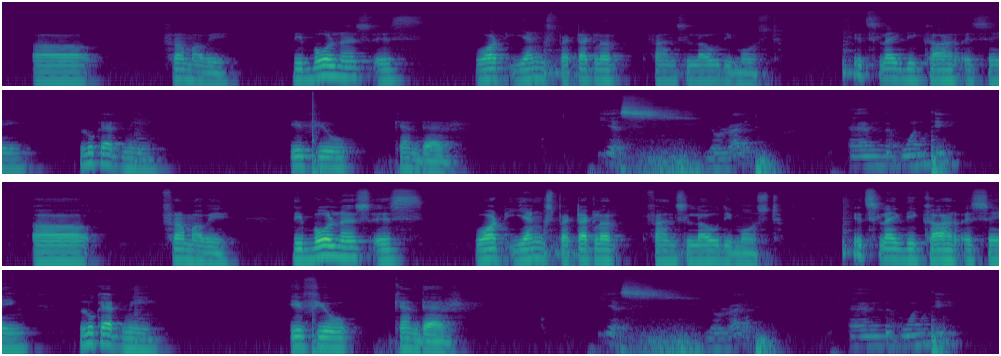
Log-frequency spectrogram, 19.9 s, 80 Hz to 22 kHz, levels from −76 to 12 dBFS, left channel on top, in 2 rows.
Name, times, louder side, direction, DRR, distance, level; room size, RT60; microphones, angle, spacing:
voice 1, 0.3-0.9 1.6-2.3 2.9-4.2 4.7-6.2 6.5-7.8 8.5-10.2 10.8-11.6 12.9-13.4 13.9-14.6, right 5 dB, 90° right, 0.6 m, -26 dB
sound 1, 5.4-5.7 8.4-8.7 11.3-11.6, equal, 45° right, 2.8 m, -45 dB
voice 2, 15.9-17.7 18.4-19.4, left 3 dB, 35° left, 3.7 m, -37 dB
28.5 x 10.5 x 3.0 m
head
